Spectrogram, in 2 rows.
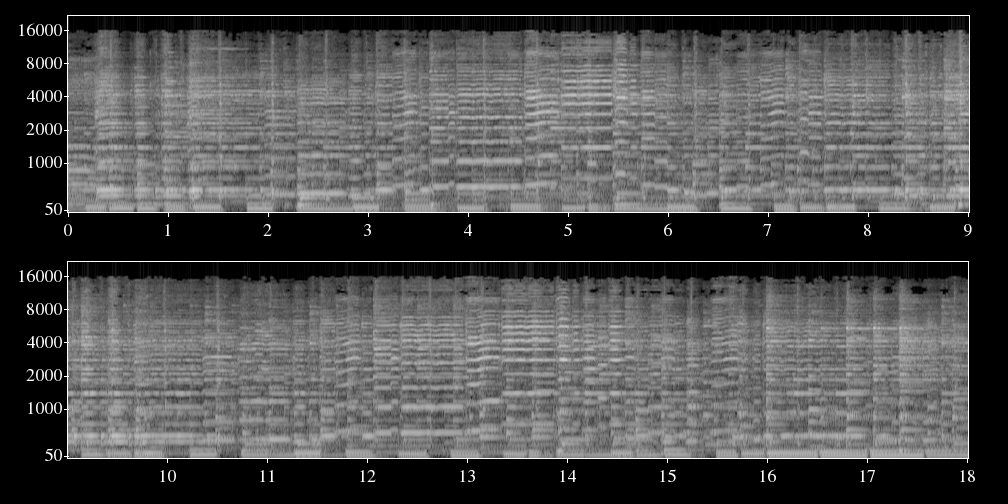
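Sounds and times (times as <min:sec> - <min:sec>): banjo: 0:00.0 - 0:18.0
bass: 0:00.0 - 0:18.0
fiddle: 0:00.0 - 0:18.0
guitar: 0:00.0 - 0:18.0.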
